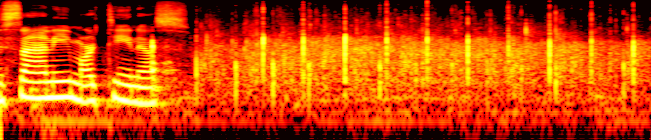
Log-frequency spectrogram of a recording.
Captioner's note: applauding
